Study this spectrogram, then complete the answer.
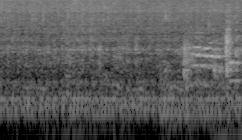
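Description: Cauliflower, potato and soybean curry cooking in a pan, a soft steady sizzle with light stirring scrapes toward the end, close and low in level.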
